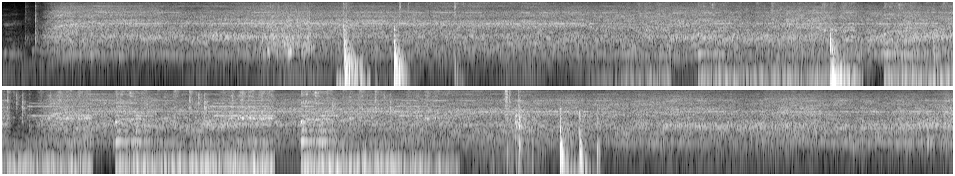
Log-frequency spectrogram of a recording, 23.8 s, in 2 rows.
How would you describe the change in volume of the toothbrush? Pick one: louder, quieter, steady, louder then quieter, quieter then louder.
louder.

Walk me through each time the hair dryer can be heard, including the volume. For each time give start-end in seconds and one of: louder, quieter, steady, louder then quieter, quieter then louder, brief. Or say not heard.
0.0-23.7 steady.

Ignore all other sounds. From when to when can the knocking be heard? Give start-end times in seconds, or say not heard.
4.2-5.1, 10.3-10.8, 17.8-19.4.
